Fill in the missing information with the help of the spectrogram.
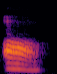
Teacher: जैसे कि अगर आप यहां पर देखते हैं अ की ध्वनि को अगर आप दुगने स्वर में लेकर बोलते हैं तो वह दीर्घ आ में बदल जाती है। जैसे अगर अ में हम अ को मिलाते हैं और उसको दुगना समय लेकर बोलते हैं तो वह आ इस तरीके से इस वर्ण में परिवर्तित हो जाती है।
